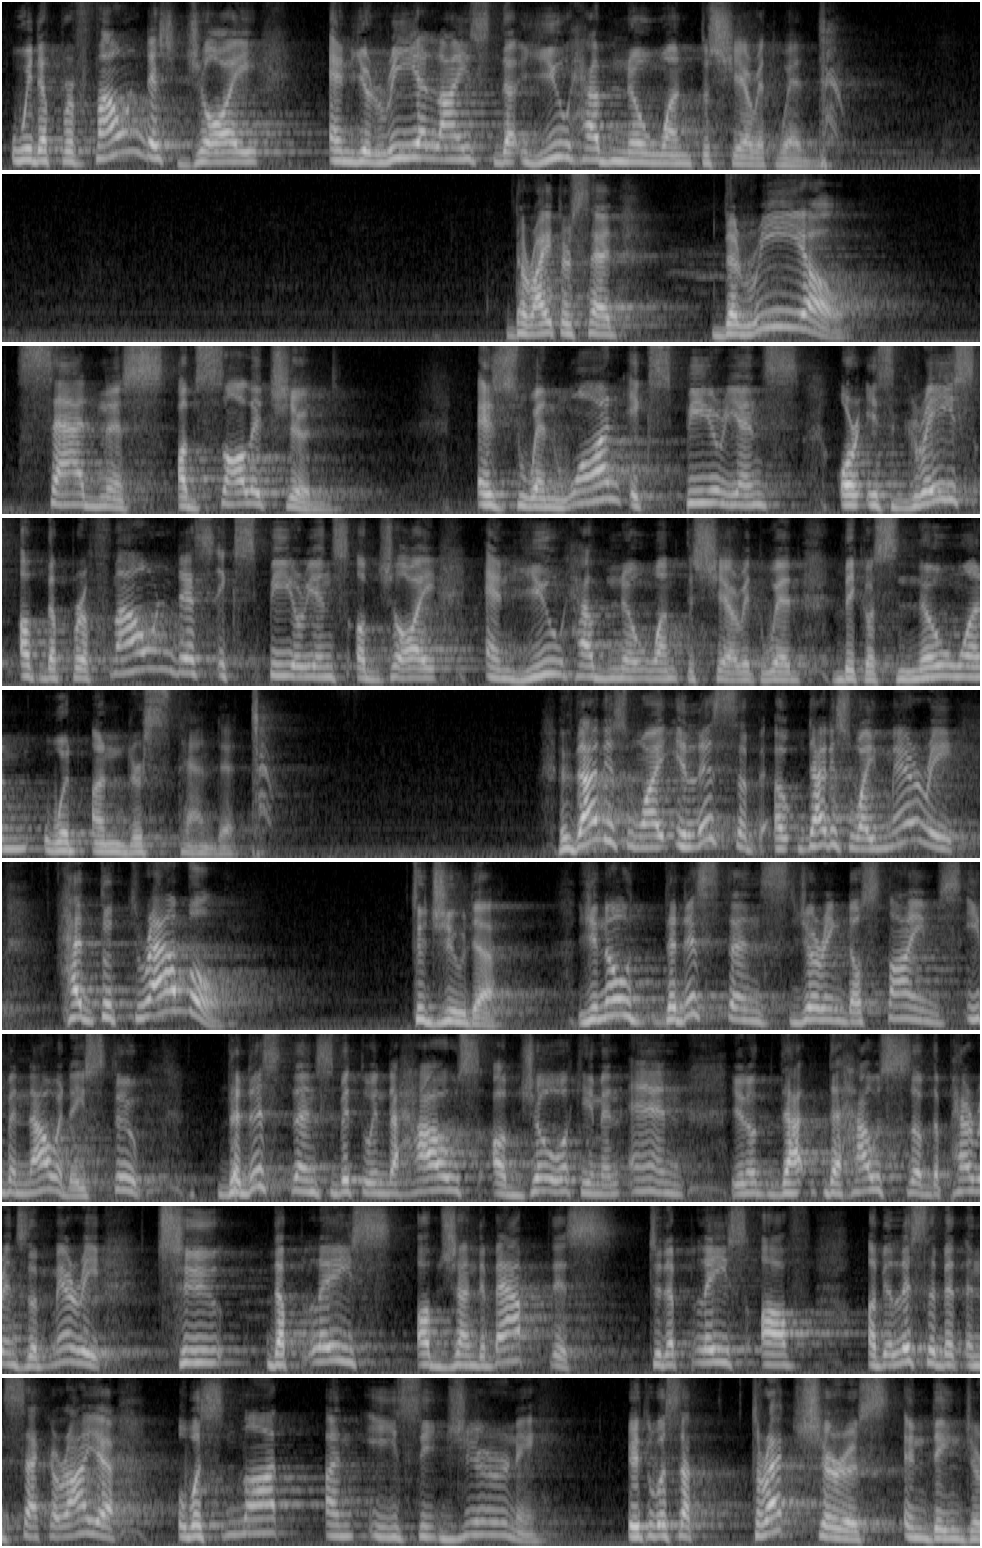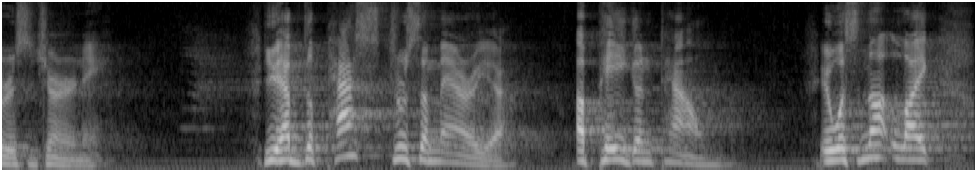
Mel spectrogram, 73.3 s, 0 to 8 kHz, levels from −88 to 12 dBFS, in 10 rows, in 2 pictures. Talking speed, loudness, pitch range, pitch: 110 wpm, -24 LUFS, 145-210 Hz, 180 Hz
